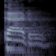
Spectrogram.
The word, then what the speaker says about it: caro: R, the R trill, as in carro, and D, the R tap, as in caro.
